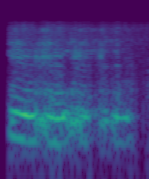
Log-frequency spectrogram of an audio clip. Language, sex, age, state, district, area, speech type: Malayalam, female, 30-45, Kerala, Ernakulam, rural, conversation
